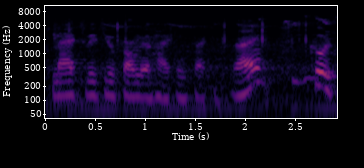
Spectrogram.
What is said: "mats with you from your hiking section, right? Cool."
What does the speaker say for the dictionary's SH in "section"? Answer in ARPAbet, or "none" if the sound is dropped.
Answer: none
